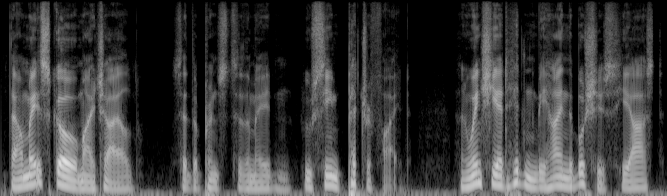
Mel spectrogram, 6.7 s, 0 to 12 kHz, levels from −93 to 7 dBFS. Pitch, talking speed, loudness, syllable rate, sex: 100 Hz, 215 wpm, -21 LUFS, 6.0 syllables/s, male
